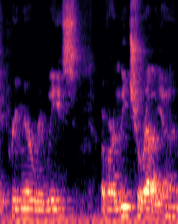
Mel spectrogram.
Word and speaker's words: Llicorella: premier release of our liter Eliana which is how you pronounce it in Catalonia it's a wine that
